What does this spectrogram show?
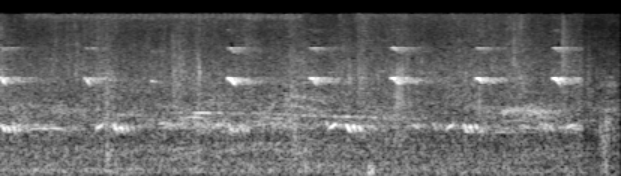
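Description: A bird calling: a short, high chirp repeated about twice a second, with fainter bird calls behind it.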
